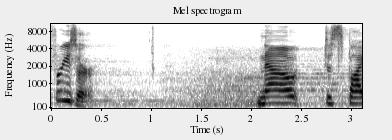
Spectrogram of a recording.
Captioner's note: attendees laughing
